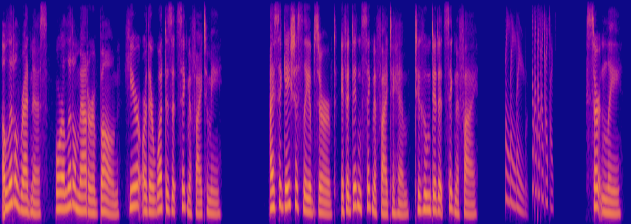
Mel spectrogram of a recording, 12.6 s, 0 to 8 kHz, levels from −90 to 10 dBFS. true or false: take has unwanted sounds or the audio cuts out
true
